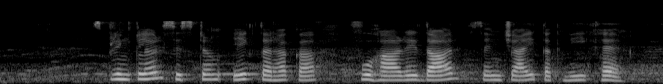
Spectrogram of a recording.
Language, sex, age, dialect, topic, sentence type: Hindi, female, 56-60, Marwari Dhudhari, agriculture, statement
